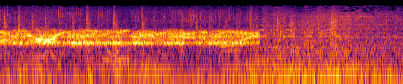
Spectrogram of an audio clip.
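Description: A thin, narrow-band radio voice says "Roger that, sir, so we'll be standing by," ending a little past halfway. Background music and a steady low drone run beneath it.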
